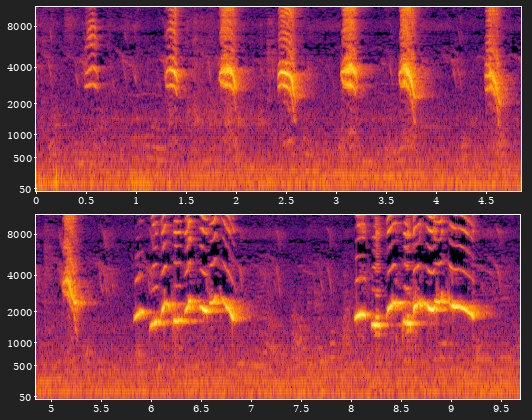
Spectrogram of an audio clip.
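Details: Song of a Medan white-rumped shama: a run of sharp rising whistled notes at a steady pace, followed by two rich, warbling bursts of tumbling, slurred whistles.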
